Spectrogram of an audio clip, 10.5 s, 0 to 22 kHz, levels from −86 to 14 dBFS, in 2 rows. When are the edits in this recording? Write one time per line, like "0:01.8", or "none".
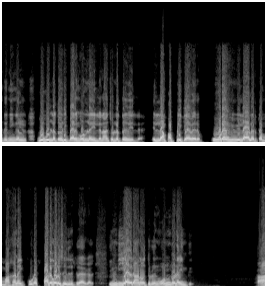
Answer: none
